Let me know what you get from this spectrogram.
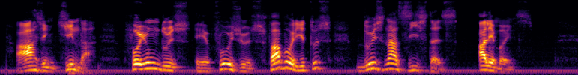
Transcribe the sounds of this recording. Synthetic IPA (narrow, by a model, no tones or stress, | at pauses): a̰aɾʒẽnt͡ʃĩnɐ̰ | fojũd̪ʊzhefuʒiʊsfavoɾit̪ʊz | d̪ʊznaziʃt̪ɐ̰z | alemɐ̰̃j̃s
